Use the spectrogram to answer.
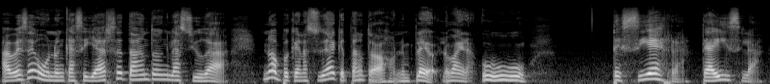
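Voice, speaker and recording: The woman speaks with lively intonation. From Dominican Republic, Santo Domingo; Dominican Republic. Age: 30s. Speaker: social activist and mayoral candidate; podcast guest. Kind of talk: casual interview. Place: studio. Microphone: studio mic.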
